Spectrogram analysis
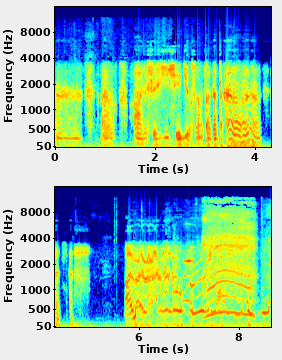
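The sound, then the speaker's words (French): After a stretch of talking, a person lets out a long, loud, wavering werewolf howl, voiced in imitation and rising to a strained, high pitch before trailing off. “Fais-moi le loup-garou, vas-y.”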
